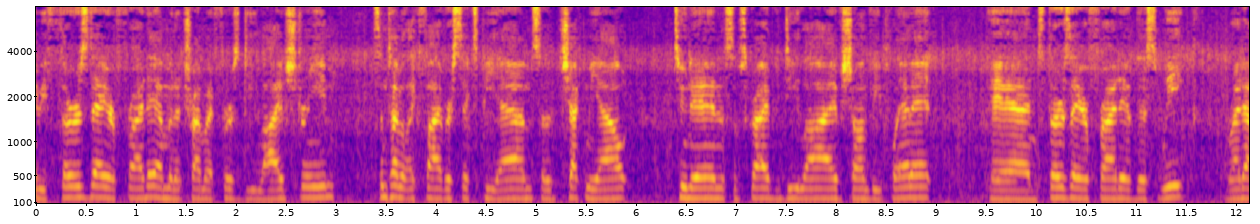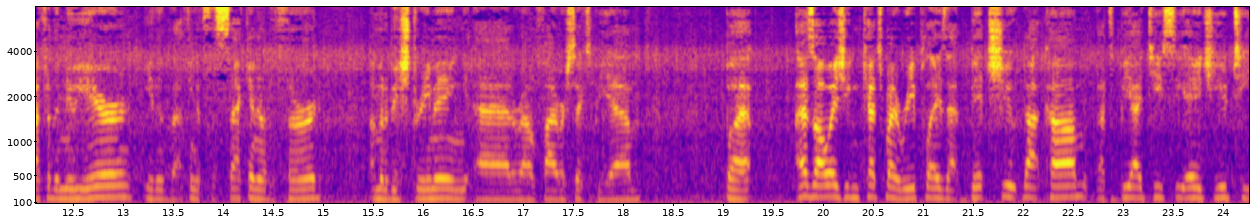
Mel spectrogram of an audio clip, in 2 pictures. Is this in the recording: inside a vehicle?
yes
